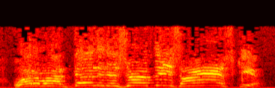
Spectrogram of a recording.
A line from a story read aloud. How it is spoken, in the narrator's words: stomped around out there amid his stone angels, shaking his fist at the heavens, hollering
